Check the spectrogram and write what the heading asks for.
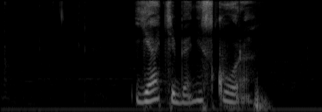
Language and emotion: Russian, neutral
